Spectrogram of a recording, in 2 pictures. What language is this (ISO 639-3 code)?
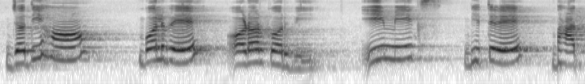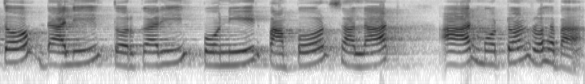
ori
